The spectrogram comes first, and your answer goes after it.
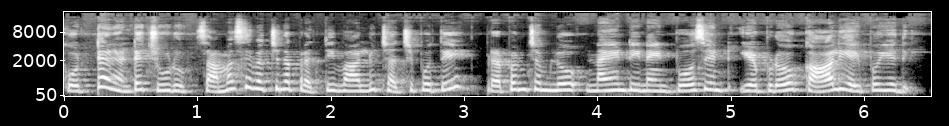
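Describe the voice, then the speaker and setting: A woman's voice: sits high, a little fast, warm tone, close to an everyday voice. A woman voicing a caring, firm woman who comforts and questions a crying friend.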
